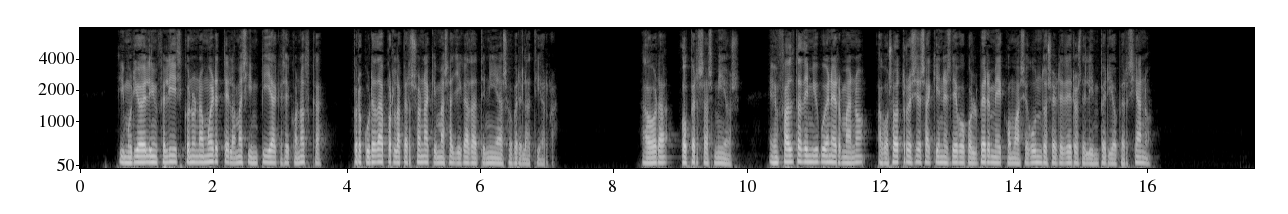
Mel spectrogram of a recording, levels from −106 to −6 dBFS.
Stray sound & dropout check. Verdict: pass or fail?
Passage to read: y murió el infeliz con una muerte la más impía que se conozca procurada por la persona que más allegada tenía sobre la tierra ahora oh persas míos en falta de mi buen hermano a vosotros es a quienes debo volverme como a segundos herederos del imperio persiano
pass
